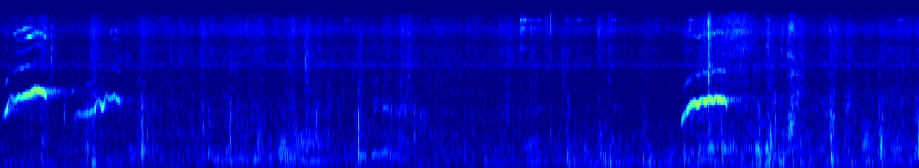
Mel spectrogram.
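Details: Newborn macaque, hungry for milk, Siem Reap Province, Cambodia, crying with high, thin, rising-then-falling squeals at the start and again after about seven seconds, over a steady hiss and faint background noise.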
